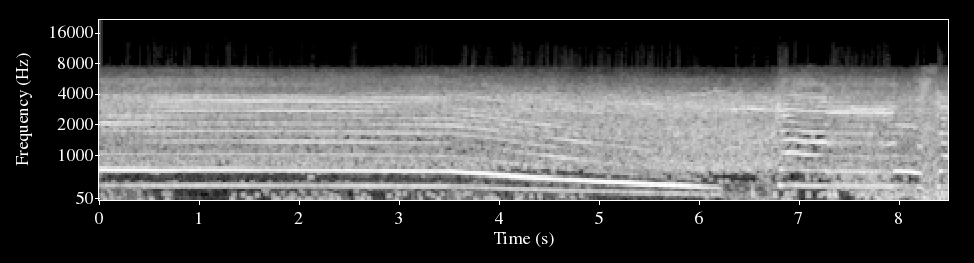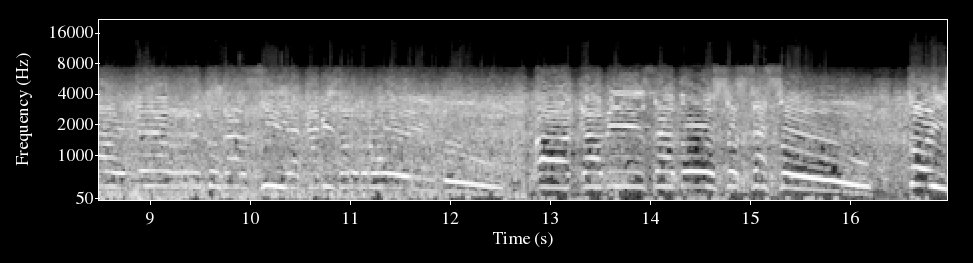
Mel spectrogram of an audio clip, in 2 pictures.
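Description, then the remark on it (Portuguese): A loud, continuous stadium crowd roar fills the whole stretch as fans cheer a headed goal by Carlos Henrique putting Tubarão 2–1 up on Grêmio, while a man's voice shouts a long, drawn-out goal call on top, sliding in pitch over the cheering. “Explode a grande torcida.”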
